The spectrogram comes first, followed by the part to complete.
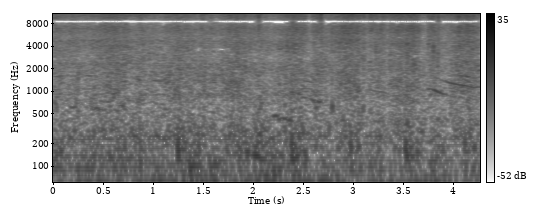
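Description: Wind buffeting the microphone as a steady rushing noise while walking outdoors, with faint voices in the background.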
